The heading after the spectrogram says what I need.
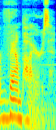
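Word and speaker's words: vampyres: The new breed I'm tracking are, they're vampires. I see. No, I do not. You already said they were vampires. Vampires with a Y? Pronounced exactly the same as vampires.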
